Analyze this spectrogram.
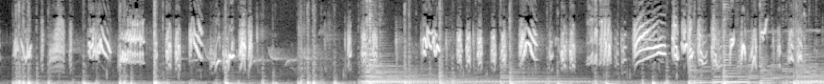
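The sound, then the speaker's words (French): A European goldfinch sings a rapid, twittering song of tinkling chirps and buzzy trills, fairly loud, continuing without pause over a faint low background hum. “Et c'est un oiseau qui est réputé pour son chant, particulièrement la sous-espèce qui s'appelle Cardulis parva, le chardonneret qui se trouve au Maghreb et en Espagne, Portugal, la zone géographique, voilà, plus contour méditerranéen.”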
